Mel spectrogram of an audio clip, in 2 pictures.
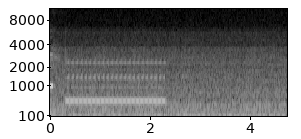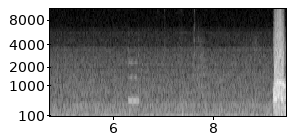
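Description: A phone line rings out while a podcast host dials a guest back: a long electronic ring tone for about two seconds, a pause, then a shorter second burst, followed by quiet line noise and a sharp click at the end.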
